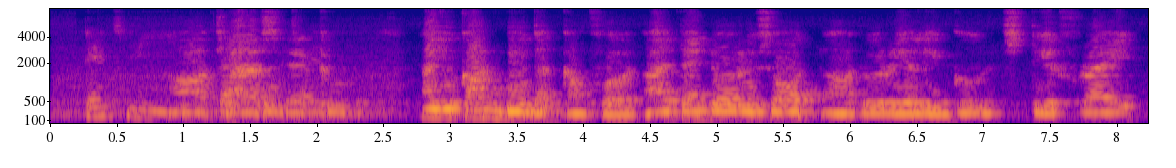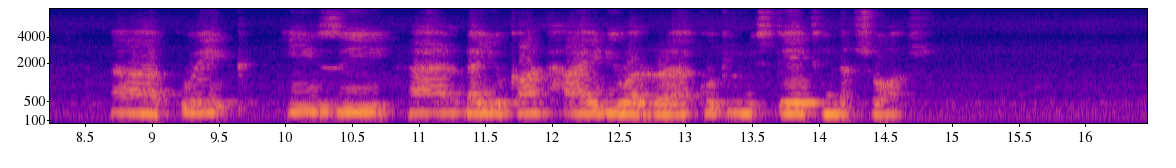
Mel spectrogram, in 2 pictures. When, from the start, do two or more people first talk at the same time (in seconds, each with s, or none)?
0.9 s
